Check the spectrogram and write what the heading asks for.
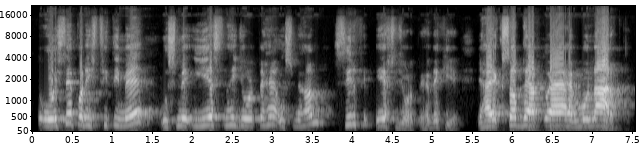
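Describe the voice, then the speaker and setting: Guy with a high voice and teaching grammar, keeps asking "what do we do?" and answering. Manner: repetitive, asks questions and answers them himself. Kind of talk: classroom-style grammar lesson.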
